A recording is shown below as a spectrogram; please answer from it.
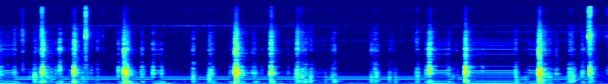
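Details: Arcade bartop cabinet being wired up: a steady low buzz under scattered clicks from handling the wiring and connectors. Interference.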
